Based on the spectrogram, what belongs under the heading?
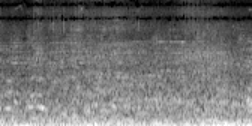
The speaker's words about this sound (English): Hey, is this guy leaving? Is this guy leaving or no? No, that's my bus. Yeah, that's my bus over there.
